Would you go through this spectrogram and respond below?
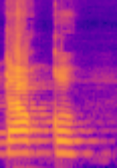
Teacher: یہاں پہ قاف میں ہماری آواز پلٹ کر آئے گی کیونکہ یہ حروف قلقلہ کا حرف ہے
